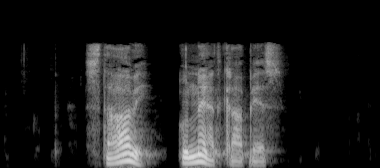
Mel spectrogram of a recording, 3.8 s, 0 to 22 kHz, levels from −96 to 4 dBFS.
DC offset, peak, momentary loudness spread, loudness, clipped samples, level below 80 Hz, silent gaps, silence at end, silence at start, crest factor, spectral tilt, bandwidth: under 0.1%; -2 dBFS; 16 LU; -20 LUFS; under 0.1%; -54 dBFS; 1.66-1.78 s; 1 s; 0.85 s; 20 dB; -6 dB/octave; 8 kHz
